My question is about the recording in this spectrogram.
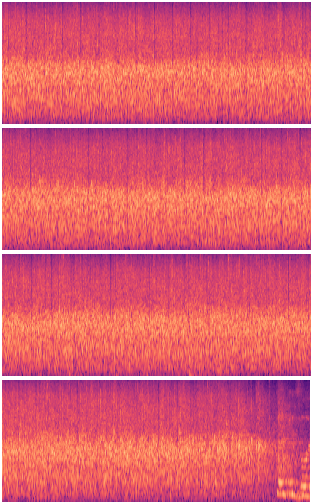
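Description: An audience applauding a speaker onto the podium: dense, steady clapping that stops just before the end.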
